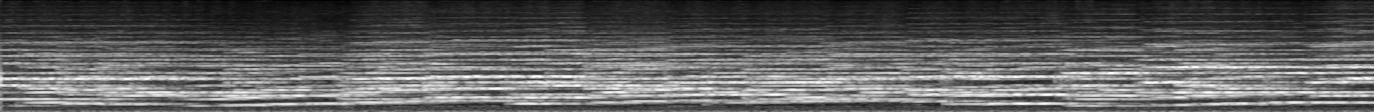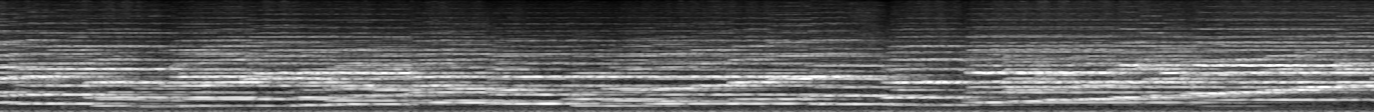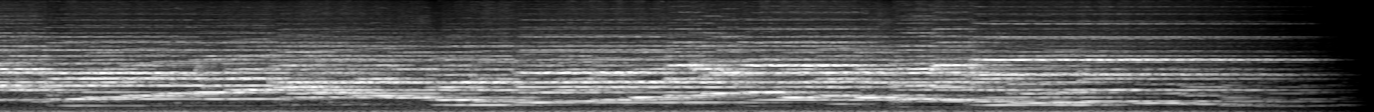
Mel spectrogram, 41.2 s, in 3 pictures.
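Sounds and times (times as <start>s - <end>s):
flute choir playing a hymn: 0.0s - 40.8s.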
